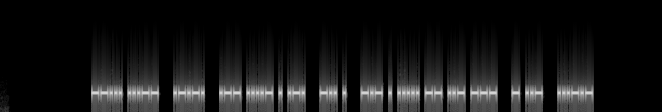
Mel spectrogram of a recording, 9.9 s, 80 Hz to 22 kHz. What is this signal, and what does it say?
Morse code, heard as a keyed tone, about 34 wpm, 700 Hz. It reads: 73 <AR> W4ER DE KE5MUO TU <SK>
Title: K1USN SST QSO Practice 35wpm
